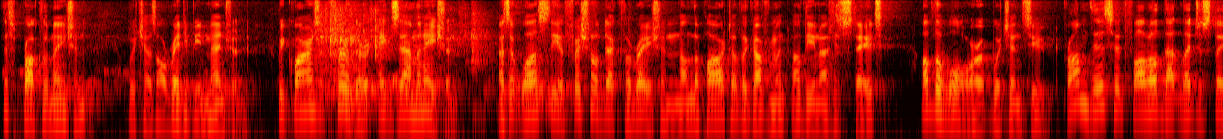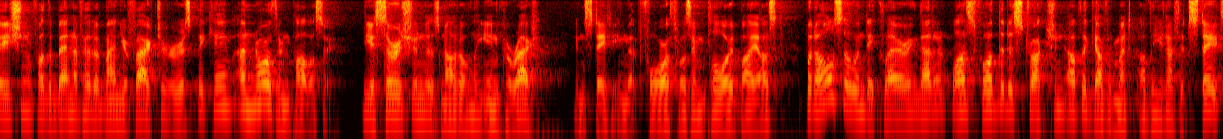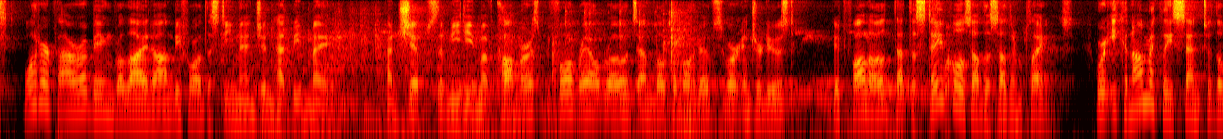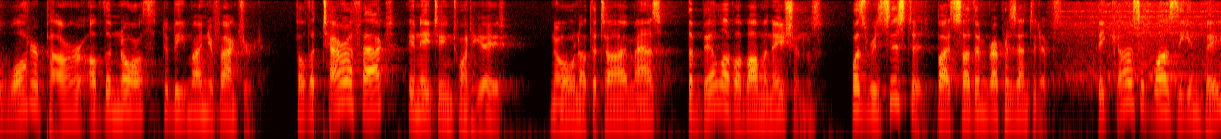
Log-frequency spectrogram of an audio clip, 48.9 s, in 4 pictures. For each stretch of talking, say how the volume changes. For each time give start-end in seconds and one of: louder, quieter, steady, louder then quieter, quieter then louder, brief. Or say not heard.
0.0-48.8 steady.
